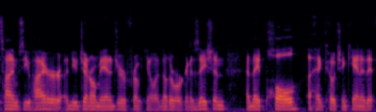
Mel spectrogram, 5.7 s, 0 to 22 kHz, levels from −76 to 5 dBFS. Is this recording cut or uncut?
cut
